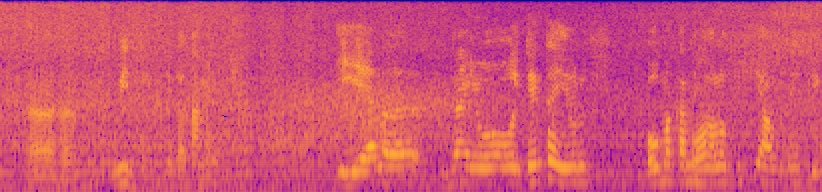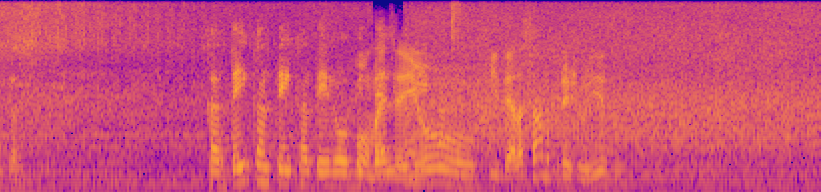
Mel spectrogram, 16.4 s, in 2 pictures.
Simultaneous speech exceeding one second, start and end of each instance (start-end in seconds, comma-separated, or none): 11.8-13.0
